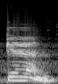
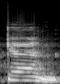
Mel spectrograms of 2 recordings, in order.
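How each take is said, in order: First: The vowel is open, like in 'cat'. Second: The vowel is open, like in 'cat'.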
